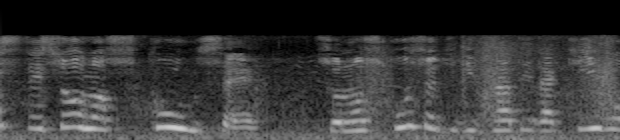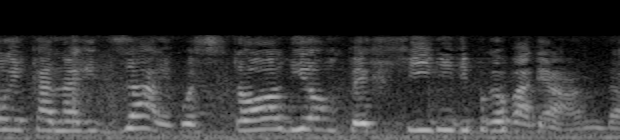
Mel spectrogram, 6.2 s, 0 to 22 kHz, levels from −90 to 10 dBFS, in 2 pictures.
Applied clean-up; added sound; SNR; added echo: none; Walk, footsteps; 16 dB; reverberation time 0.2 s.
